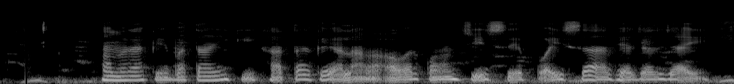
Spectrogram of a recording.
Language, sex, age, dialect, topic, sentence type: Bhojpuri, male, 18-24, Northern, banking, question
